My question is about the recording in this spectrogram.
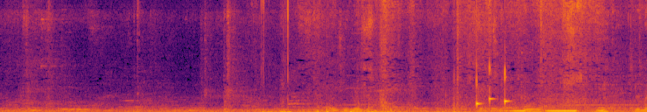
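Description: Handling noise from a phone being moved while it records: dull knocks and rubbing on the microphone, then a few short electronic beeps near the end.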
